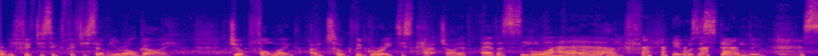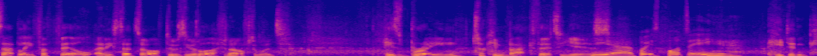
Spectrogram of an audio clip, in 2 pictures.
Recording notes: in todays show we try and identify some of the wonderful trees that line our walking route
